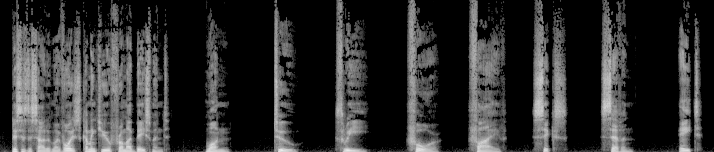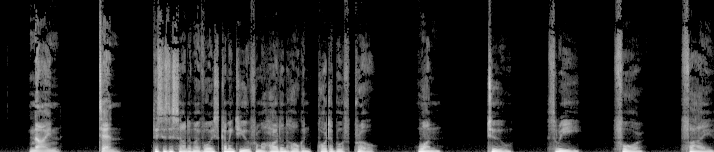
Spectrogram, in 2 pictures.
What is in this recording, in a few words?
Booth comparison; Nethervoice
